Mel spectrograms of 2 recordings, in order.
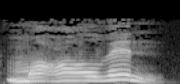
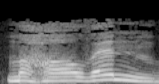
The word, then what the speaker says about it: معاون: یک کلمه دیگر که زیاد استعمال می شود معاون فرد دوم در یک پست که معنای کمک کننده دارد را محاون با معنای خار کننده نادرست تقریر می کنند که گویا فکر می کنند که ملح ادا کردند.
